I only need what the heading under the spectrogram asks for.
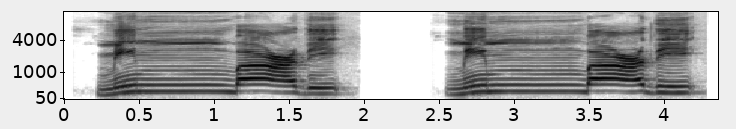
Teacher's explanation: نون ساکن کو میم سے بدل کر غنہ کر کے پڑھیں گے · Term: اقلاب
